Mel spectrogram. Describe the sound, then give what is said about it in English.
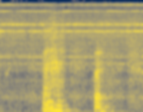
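A telephone rings in two short, loud, trilling bursts separated by a brief pause. “Who'd call us? That fool phone hasn't rung in weeks.”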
